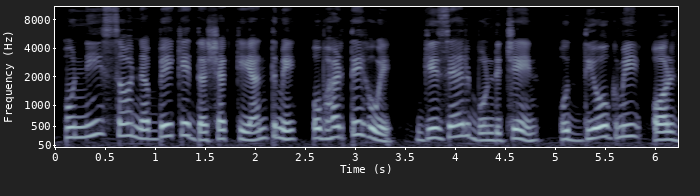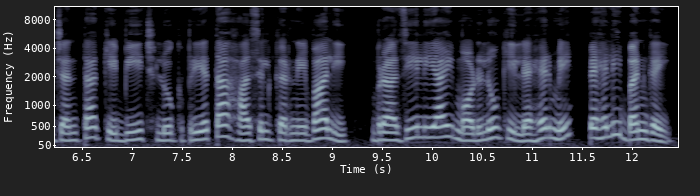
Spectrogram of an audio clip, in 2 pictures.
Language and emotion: Hindi, neutral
